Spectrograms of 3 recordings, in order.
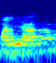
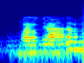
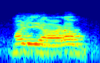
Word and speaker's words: मलयालम: हाँ, अब इसको उच्चारण जो है जैसे मलयालम में लिखते हैं ना, मलयालम नहीं होता, मलयालम, मलयालम ऐसे करके, हाँ, ठीक है। तो इसका प्रोनाउंसिएशन थोड़ा सा अलग है, ठीक है। जैसे टपुड़ा बोलते हैं, हाँ, ऐसे ही मलयालम, मलयालम नहीं होता, मलयालम ऐसा है, ठीक है।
